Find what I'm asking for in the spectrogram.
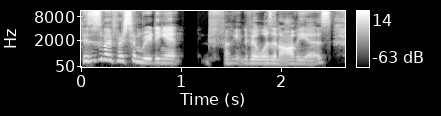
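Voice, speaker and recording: An unremarkable speaking voice from a woman at a medium pitch, with lively intonation and a dry, close sound with no echo. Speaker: book podcast co-host. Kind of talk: casual chat.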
